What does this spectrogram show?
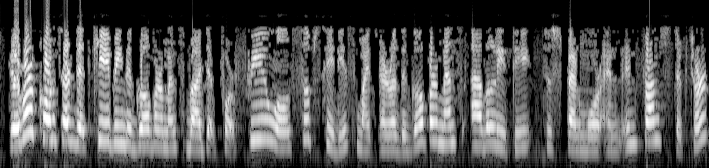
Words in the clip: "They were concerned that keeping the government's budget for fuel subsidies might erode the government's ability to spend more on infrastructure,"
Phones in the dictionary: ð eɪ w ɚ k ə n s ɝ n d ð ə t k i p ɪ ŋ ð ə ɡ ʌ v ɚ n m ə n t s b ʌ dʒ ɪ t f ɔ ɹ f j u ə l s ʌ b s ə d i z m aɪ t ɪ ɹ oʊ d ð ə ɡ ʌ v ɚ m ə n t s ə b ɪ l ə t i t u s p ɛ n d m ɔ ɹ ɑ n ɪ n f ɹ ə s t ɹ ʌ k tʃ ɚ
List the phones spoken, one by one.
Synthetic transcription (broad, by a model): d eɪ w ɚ k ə n s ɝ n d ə t k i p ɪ ŋ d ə ɡ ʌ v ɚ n m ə n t s b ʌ dʒ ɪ t f ɔ ɹ f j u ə l s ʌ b s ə d i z m aɪ t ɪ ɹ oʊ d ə ɡ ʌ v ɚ m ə n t s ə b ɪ l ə t i t u s p ɛ n d m ɔ ɹ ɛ n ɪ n f ɹ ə s t ɹ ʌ k tʃ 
